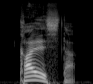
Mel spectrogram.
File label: male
